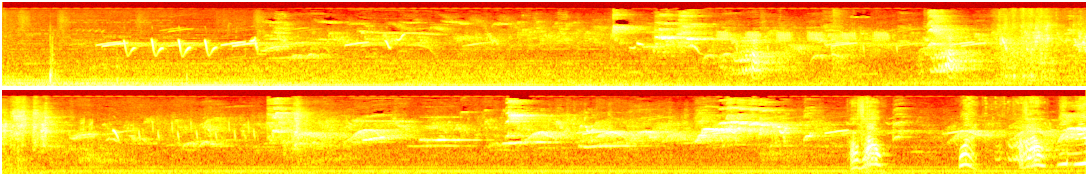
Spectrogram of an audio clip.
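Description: Many caged birds chirping and calling: a few chirps about a second in, then a dense, overlapping chorus of short chirps and whistles from about five seconds on, with louder calls near the end.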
